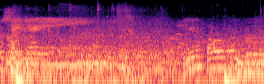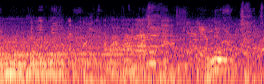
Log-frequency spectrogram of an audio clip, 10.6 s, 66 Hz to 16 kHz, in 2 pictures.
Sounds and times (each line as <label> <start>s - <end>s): tourists and colorful locals 0.0s - 10.5s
